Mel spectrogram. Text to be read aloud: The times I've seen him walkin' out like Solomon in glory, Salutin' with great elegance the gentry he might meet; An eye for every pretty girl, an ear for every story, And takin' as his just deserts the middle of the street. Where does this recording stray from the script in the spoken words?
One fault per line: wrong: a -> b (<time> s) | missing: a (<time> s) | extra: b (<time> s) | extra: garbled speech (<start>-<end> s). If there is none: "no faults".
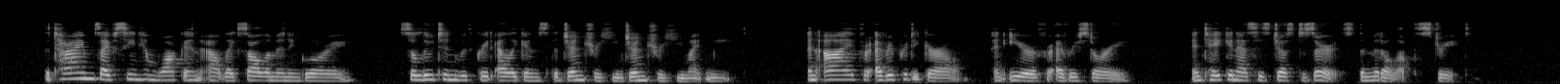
extra: gentry he (6.2 s)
